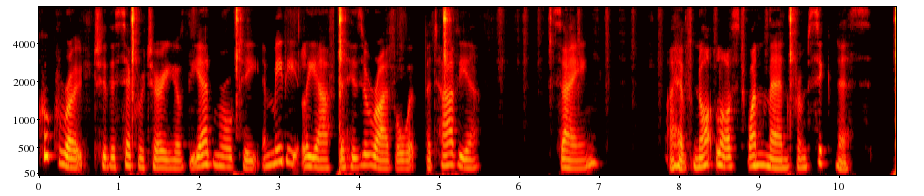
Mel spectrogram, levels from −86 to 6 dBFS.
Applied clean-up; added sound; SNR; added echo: classical method Wiener filter.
